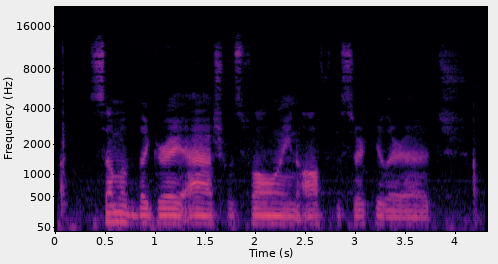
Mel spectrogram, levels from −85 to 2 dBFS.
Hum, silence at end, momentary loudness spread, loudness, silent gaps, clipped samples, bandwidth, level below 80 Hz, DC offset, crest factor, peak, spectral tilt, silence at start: none; 0.05 s; 13 LU; -39 LUFS; none; under 0.1%; 14.5 kHz; -64 dBFS; under 0.1%; 18 dB; -20 dBFS; -5.5 dB/octave; 0.05 s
